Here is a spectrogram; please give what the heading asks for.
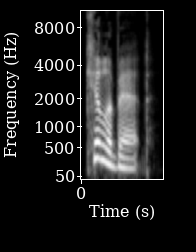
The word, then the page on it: kilobit: American English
